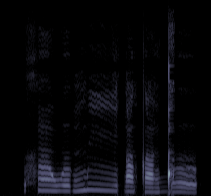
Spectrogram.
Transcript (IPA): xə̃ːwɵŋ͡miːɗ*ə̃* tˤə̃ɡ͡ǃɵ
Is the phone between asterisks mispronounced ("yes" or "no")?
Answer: no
